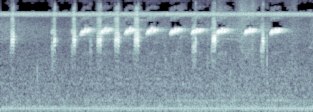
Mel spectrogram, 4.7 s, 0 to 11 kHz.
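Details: Two male strawberry poison-dart frogs (Oophaga pumilio) fighting at the C.R.A.R.C. reserve, September 10, 2012, during a daytime fight lasting five hours; short high chirps repeat about three times per second, alongside a steady high-pitched background hum.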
